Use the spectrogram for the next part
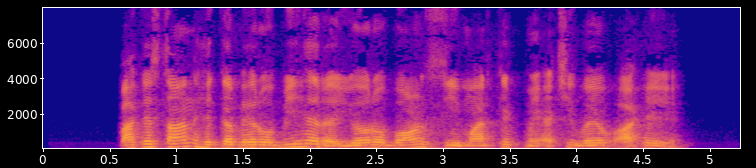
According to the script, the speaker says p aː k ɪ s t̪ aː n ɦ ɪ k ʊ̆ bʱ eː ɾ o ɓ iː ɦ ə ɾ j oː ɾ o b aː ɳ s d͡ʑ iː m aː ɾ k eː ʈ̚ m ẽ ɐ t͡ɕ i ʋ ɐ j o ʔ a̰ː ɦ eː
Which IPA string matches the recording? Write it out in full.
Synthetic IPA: p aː k ɪ s t̪ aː n ɦ ɪ k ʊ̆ bʱ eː ɾ o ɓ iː ɦ ə ɾ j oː ɾ o b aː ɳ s d͡ʑ iː m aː ɾ k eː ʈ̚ m ẽ ɐ t͡ɕ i ʋ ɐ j o ʔ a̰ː ɦ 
